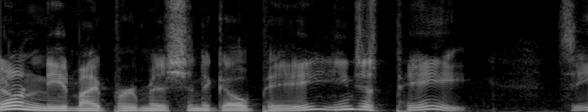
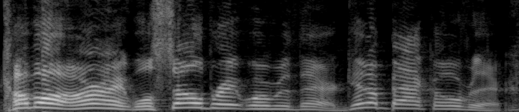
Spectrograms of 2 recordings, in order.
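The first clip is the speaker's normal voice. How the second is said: rallying call; 8 semitones higher, 7 dB louder, faster than usual. Acted. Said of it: "Zapov and Delbog goes like".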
